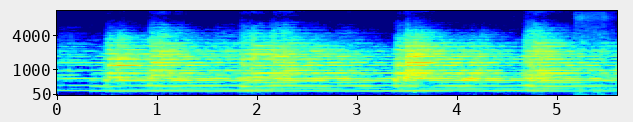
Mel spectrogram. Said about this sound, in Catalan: Sonen les campanes. Voltegen el seu campanar, el nostre campanar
